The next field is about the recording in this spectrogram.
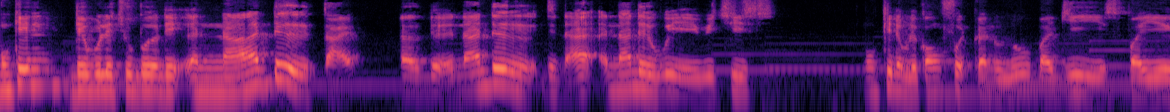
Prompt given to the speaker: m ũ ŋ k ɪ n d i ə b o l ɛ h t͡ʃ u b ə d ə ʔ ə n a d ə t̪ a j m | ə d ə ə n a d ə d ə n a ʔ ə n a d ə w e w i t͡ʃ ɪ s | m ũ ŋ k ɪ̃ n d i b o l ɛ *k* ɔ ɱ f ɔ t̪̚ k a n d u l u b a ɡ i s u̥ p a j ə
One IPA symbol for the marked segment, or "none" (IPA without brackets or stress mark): k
